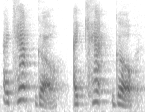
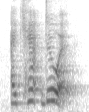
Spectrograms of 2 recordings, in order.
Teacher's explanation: you need to hold the T at the end to have a more American accent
